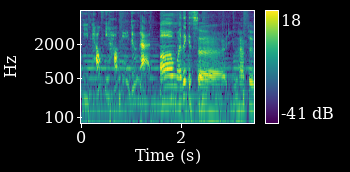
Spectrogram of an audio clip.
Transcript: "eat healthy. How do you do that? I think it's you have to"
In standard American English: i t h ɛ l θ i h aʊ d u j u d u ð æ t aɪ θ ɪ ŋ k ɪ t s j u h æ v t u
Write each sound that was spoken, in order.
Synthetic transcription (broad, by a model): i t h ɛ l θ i h aʊ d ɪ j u d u ð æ t aɪ θ ɪ ŋ k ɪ t s j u h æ f t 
